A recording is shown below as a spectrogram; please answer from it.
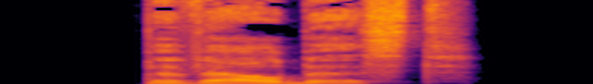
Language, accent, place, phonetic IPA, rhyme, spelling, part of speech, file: German, Germany, Berlin, [bəˈvɛʁbəst], -ɛʁbəst, bewerbest, verb, De-bewerbest.ogg
- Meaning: second-person singular subjunctive I of bewerben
